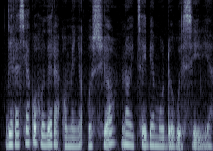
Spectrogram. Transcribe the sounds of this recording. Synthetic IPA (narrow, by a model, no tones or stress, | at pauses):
d͡ʒɛɾasjakohoðɛɾa̰ʔomɛɲɔ̰osjɔnaɔitʰaiðjɛmodoɣwesḭɾḭa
